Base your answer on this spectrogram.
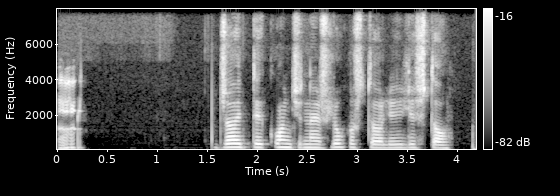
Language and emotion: Russian, neutral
